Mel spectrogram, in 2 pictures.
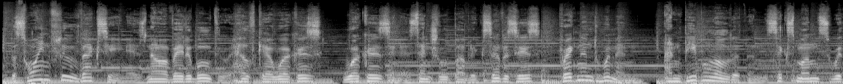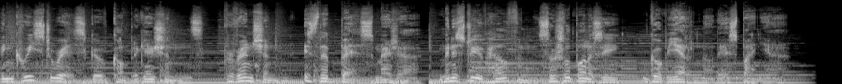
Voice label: INGLES

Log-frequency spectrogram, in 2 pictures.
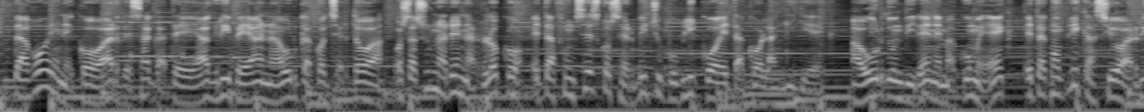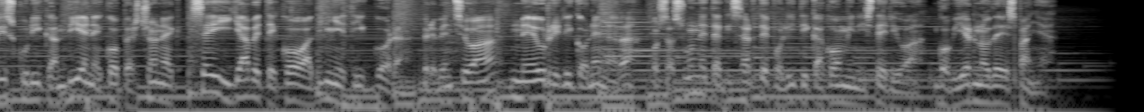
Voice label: EUSKERA

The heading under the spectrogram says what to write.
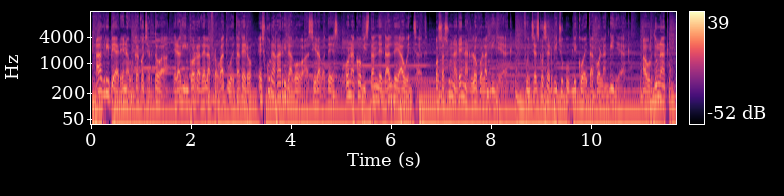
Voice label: EUSKERA

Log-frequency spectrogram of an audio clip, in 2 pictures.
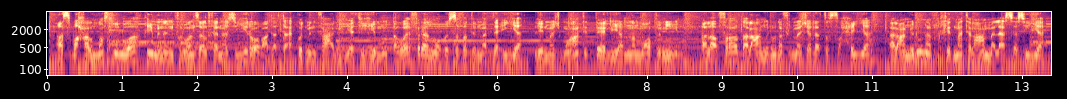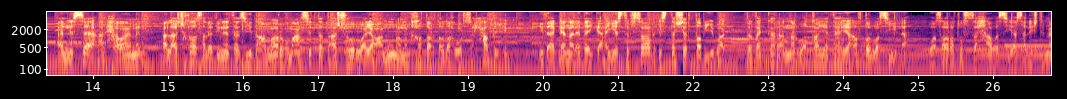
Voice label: ARABE

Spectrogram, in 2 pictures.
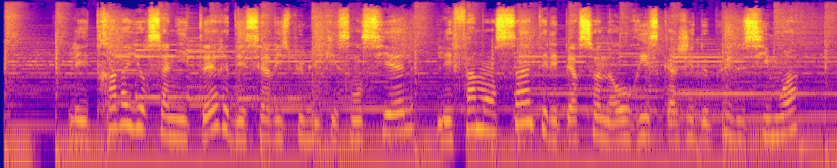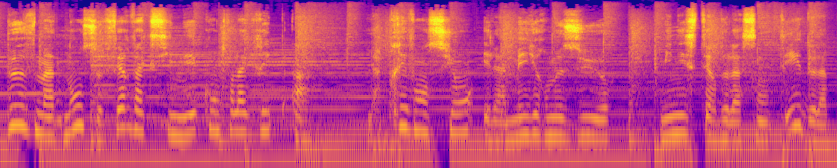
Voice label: FRANCES

